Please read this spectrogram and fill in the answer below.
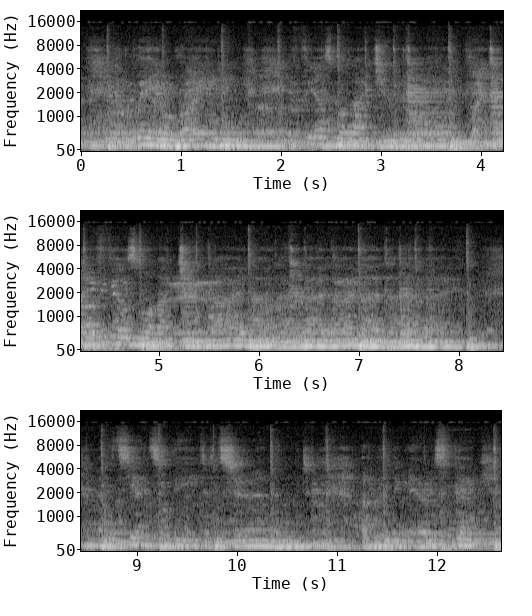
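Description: Acoustic guitar strummed, chord after chord, as accompaniment to a song.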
